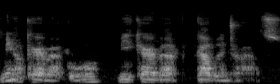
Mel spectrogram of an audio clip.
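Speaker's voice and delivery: goblin creature character voice. Game master voicing a character answering a player's question about the ghoul: goblin voice. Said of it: "that's what their voice".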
